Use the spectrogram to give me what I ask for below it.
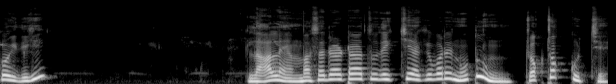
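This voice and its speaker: At a moderate pace, a man performs a put-on character voice pitched high. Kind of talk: audio drama dialogue.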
